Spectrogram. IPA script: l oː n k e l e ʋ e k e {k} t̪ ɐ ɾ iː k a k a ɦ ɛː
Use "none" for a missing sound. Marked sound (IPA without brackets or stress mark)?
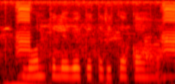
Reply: none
